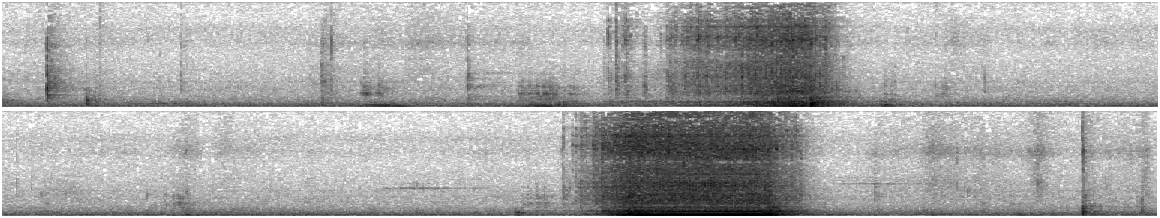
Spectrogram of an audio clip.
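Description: A sewing machine stitches the hem of a petticoat in two short bursts of fast mechanical whirring, the second louder, amid quiet handling and faint clicks.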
